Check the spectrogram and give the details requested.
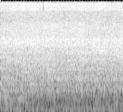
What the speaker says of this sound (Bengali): এখন কষিয়ে নিয়ে এরকম করে ভাজিয়ে নিতে হবে।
